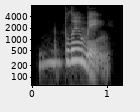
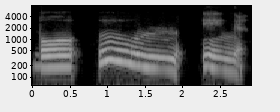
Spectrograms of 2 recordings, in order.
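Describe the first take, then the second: First: Said in the usual way. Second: "bl-, oom, ing" in three separate chunks; sounded out. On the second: Shown as a demonstration.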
